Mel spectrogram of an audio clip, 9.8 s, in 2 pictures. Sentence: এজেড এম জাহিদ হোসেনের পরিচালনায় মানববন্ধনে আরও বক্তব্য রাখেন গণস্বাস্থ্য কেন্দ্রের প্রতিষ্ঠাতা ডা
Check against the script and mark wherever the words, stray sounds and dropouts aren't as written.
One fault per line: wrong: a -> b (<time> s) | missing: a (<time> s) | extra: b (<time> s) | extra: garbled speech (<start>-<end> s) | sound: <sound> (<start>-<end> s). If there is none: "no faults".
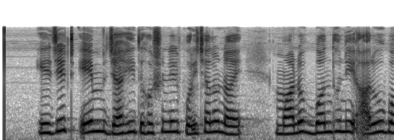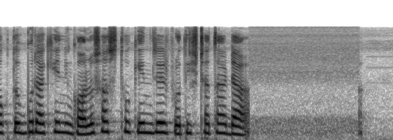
no faults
